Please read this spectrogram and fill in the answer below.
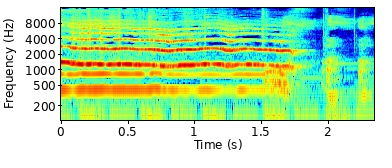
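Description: A long, steady, high-pitched vocal cry, a mock-frightened 'aaah' at the crocodile's 'I'll eat you' joke, held for about three seconds, sagging slightly in pitch and cutting off near the end. Background music with a steady beat plays under it.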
